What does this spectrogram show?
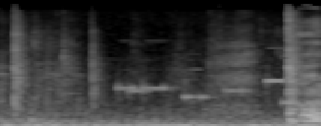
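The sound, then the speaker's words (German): A telephone being hung up: a few sharp clicks, a short run of soft electronic beeps, then a louder handset clunk at the end over low background noise. “Jetzt warte mal, ich muss hier mal das Telefon aufstecken.”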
